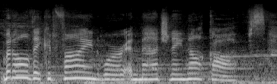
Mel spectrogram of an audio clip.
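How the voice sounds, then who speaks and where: A woman's voice: fairly high pitch, normal speed, over music, natural voice. A woman voicing a breezy, cheeky female rogue author in a video game, playful and gossipy. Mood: gossipy, amused.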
